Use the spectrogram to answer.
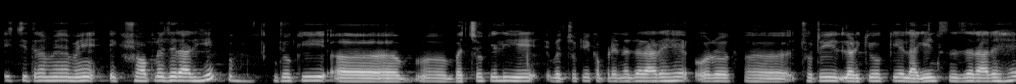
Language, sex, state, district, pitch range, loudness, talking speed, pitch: Hindi, male, Jharkhand, Sahebganj, 150-175 Hz, -19 LUFS, 185 wpm, 160 Hz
